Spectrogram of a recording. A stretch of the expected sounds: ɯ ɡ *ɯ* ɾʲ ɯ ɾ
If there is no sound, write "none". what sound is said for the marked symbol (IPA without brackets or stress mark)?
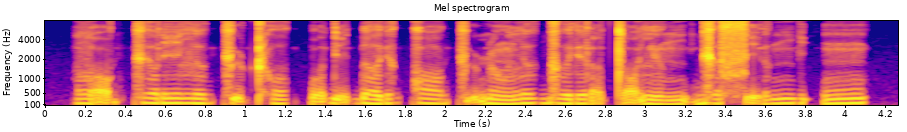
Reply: ɯ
